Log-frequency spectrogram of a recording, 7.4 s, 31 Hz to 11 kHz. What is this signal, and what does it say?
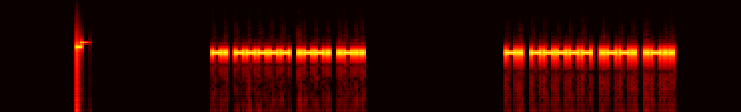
Morse code, heard as a keyed tone, about 36 wpm, 700 Hz. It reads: N0PL N0PL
